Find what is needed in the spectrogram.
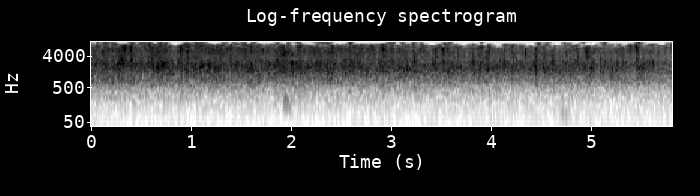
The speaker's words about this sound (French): qui connaissent ce Dieu de possibilités et qu'il a fait des choses remarquables dans votre vie, surprenantes, voulez-vous encourager les autres pendant un instant et simplement applaudir avec moi en terminant dans ce Dieu de possibilité de pardon.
